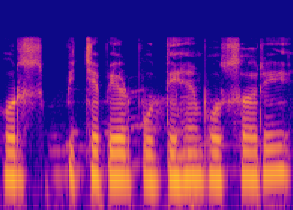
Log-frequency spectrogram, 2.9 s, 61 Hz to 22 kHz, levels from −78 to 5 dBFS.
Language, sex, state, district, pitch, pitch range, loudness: Hindi, male, Uttar Pradesh, Shamli, 155 Hz, 150-165 Hz, -19 LUFS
